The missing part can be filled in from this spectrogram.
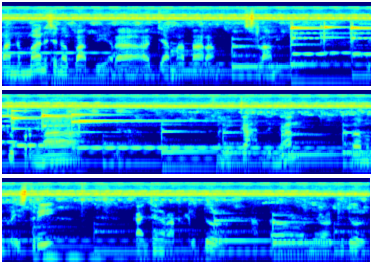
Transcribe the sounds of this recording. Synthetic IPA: panəmansənopat̪ḭra̰d͡ʒamat̪aɾa̰ŋislam | it̪upərnaja | mənikahdəŋan | t̪amənt̪əist̪ɾi | kaɲd͡ʒəŋrat̪u̥kidʊl | at̪awɲəɾɔlkidʊl

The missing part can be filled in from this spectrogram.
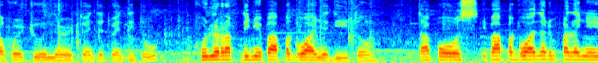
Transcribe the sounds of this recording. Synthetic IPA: fɔɹt͡ʃuːnɛɹt̪wɛnt̪it̪wɛnt̪ɪt̪u | hʊlɐɾap̚d̪ɪnjʊŋʔɪpaːpɐɡɐwaːɲɐd̪iːt̪o̞ | t̪aːpo̞sʔɪpaːpɐɡɐwaːnɐɾɪnpɐlɐɲaj

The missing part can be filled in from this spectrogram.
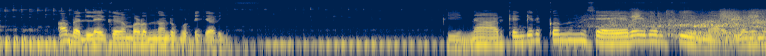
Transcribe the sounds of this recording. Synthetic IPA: aːbelːeːkːɐɾɐmbɐɭɐmnɐɳɖɨpuʈːit͡ɕːaːɽiɲːu | pinːe̞aːrkːeŋɡilokːonːinːɨɕeːrejiðorukːiɾinːɐɐ̰lːɐðɨn

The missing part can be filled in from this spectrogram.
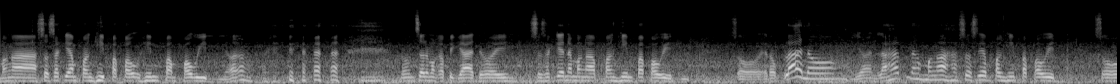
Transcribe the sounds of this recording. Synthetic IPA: mɐŋasɐsɐkjaŋpɐŋɦɪpɐpaɦɪmpɐmpɐwɪd̪̚no | nʊʔʊnsɐnɐmɐŋkɐpɪɡaːd̪oʔjsɐsɐkjanɐŋmɐŋapɐŋɦɪmpapɐwɪd̪̚ | soɛ̰ɾoplaːnoɐjonlɐɦat̪̚nɐŋmɐŋasɐsakjaŋpɐŋɦɪmpapɐwɪd̪̚ | so

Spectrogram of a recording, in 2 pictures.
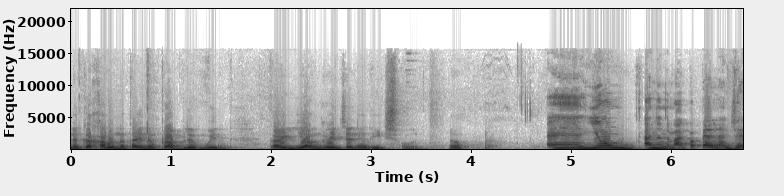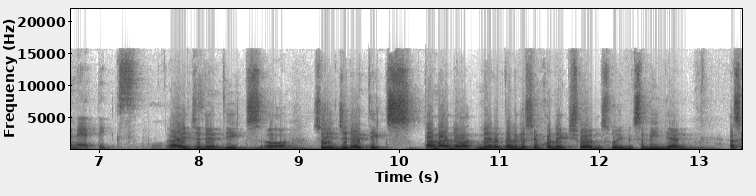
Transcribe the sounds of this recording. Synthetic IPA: nɐɡ̚kakɐɾonːɐt̪aːjonɐŋpɹablɛmwɪd̪ | ɐɹjaŋɡɛɹd͡ʒɛnɛɾejʃo̰nːo | ʔɛjʊŋʔɐnonɐmanpɐpɛlnɐŋd͡ʒɛnɛt̪ɪksʔajd͡ʒɛnɛt̪ɪksʔo̰ːʔosojʊŋd͡ʒɛnɛt̪ɪkst̪aːmɐʔno̞mɛːɾo̞nt̪ɐlɐɡasɪʃɐŋkonɛk̚ʃo̞nsoʔiːbɪɡ̚sɐbiːhɪɲɲan | ʔɐs

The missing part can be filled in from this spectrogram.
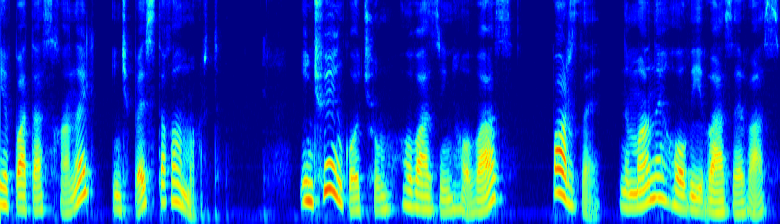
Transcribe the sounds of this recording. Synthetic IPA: jɛvpɑt̪ɑsχɑ̰nɛl | int͡ʃʰpɛst̪əʁɑmɑ̰ɾt̪ʰ | int͡ʃʰuɛŋkɔt͡ʃʰumhɔvɑzinɦɔ̰vɑz | pɑɾzɛ̰ | nəmɑnɛɦɔvivɑ̰zɛ̰vɑ̰z̥

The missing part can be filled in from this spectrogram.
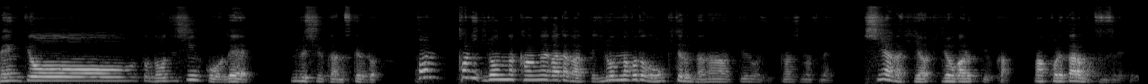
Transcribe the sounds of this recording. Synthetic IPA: bẽ̞ŋkʲo̞ː | t̪o̞d̪o̞ːʑiɕĩŋko̞ːd̪e̞ | mʲiɾɯ̟ɕɨːkãɲ̟t͡sɨ̥t̪eɾɯ̟t̪o | hõ̞nt̪o̞ɲ̟iʔiɾõ̞nːakãŋɡaekat̪aɡaːt̪ːe̞iɾõ̞nːako̞t̪o̞ɡaokʲi̥t̪e̞ɾɯ̟̃nd̪anat̪ːe̞iɯ̟noːd͡ʑikːãɕimasɨne̞ | ɕiaɡaççiɾo̞ɡaɾɯ̟t̪ːejɯ̟ka | maːko̞ɾe̞kaɾamo̞t͡sɨzɨke̞t̪e̞i

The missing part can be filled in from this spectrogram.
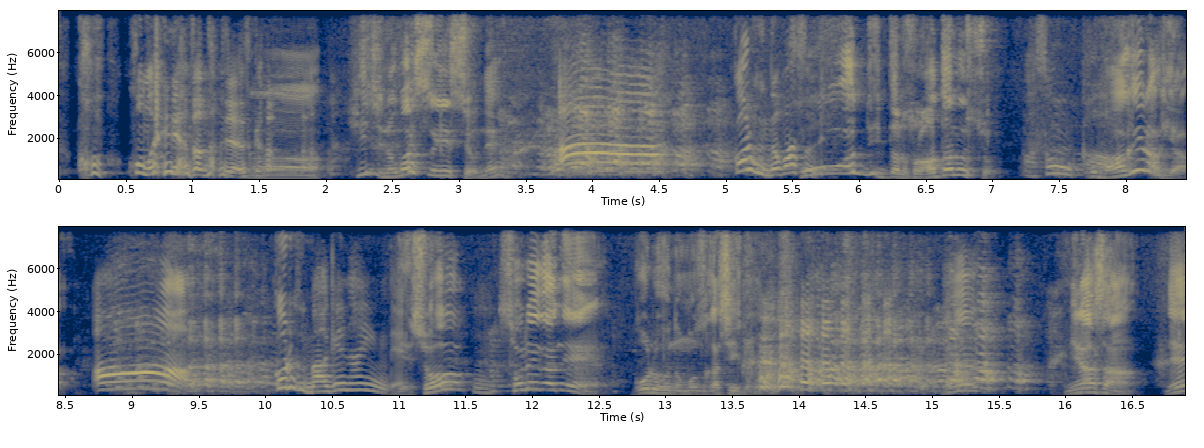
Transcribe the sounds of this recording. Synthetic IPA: kʰokʰonohẽɲiat̪ːat̪ːaɲd͡ʑanaeskaçiʑino̞baɕi̥sɨɡʲisɨjo̞̰nea | ɡ̥o̞ɾɯ̟ɸɯ̟no̞basoat̪ːe̞it̪̬ːaɾaso̞ɾeat̪̬aɾɯɕo̰ | asoːkaomaɡe̞na̰ɡʲa̰ | aː | ɡ̥o̞ɾɯ̟ɸɯ̟maɡe̞naĩnd̪ed̪e̞ɕõso̞ɾe̞ɡane̞ | ɡo̞ɾɯ̟ɸɯ̟no̞mɯzɨkaɕiːt̪ok | ne | mʲinas̬ã̰ŋ | ne̞

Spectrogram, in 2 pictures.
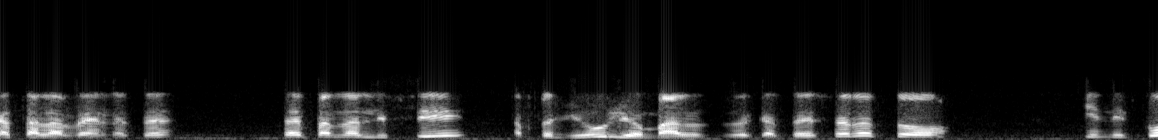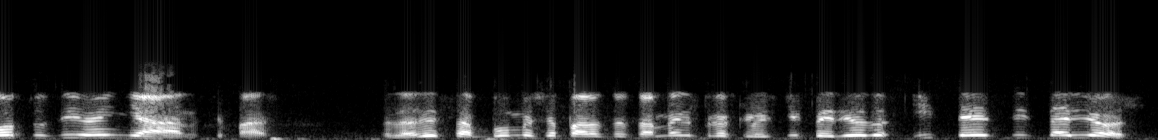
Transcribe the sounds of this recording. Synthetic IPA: kɐt̪ɐlɐve̞ne̞t̪e̞ | θɐepɐnɐlifθi | ɐpo̥t̪oniulio̞mɐlo̞nt̪uðe̞kɐt̪e̞se̞ɾɐt̪o̞ | ciniko̞t̪uðio̞e̞ɲɐɐnθimɐst̪e | ðilɐðiθɐbume̞se̞pɐɾɐt̪e̞t̪ɐme̞nipɾo̞eklo̞ʝicipe̞ɾio̞ðo̞it̪eet͡siit̪ɐʎo̞s

